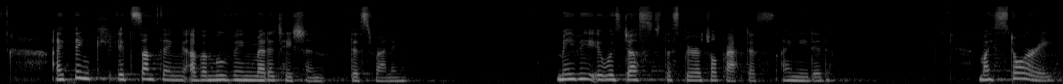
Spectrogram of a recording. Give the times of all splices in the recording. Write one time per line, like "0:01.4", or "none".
0:09.7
